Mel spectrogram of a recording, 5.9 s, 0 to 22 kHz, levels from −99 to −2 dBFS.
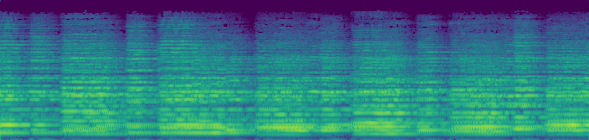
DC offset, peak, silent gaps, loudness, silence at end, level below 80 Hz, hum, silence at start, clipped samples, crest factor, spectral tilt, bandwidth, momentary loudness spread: under 0.1%; -8 dBFS; none; -22 LUFS; 0 s; -72 dBFS; none; 0 s; under 0.1%; 14 dB; -3.5 dB/octave; 14.5 kHz; 5 LU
